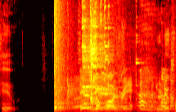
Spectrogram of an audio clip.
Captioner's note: cork pops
